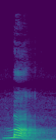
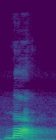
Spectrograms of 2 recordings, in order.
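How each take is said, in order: First: The pitch falls sharply from high to low. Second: The pitch falls sharply from high to low.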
